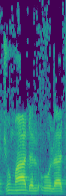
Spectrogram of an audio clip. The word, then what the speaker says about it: جمادی الاولی: تو اس مہینے کے نام ہے جمادی الاولی جیم پر ضمہ ہے جیم پر پیش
